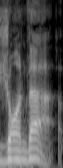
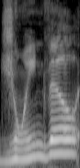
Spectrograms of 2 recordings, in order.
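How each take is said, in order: First: The name is said with a French pronunciation. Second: The name is read out as spelled in English. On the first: The speaker calls it right. "It's probably Joinville or some dumb French pronunciation like that" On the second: The speaker calls it wrong. "it's spelled Joinville. It's probably not pronounced that way"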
